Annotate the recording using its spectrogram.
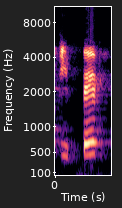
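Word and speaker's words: TPACK: dengan tpac TK ee atau tpek ya kalau kita mah bacanya tpek atau bahasa Inggrisnya tpac Bapak Ibu silakan Tentukan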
